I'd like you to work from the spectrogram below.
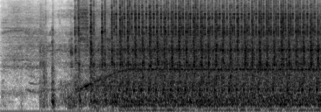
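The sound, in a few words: sewing machine sewing a zigzag stitch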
